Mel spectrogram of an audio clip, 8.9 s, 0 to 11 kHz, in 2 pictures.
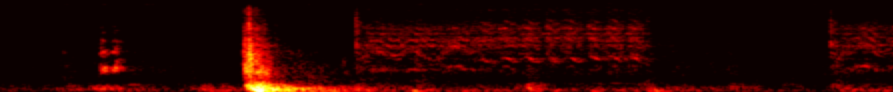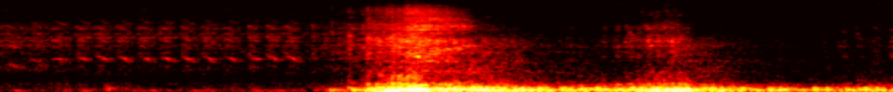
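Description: A flooded 1979 Dodge D200 truck engine cranks in short bursts with a sharp mechanical onset, then settles into a louder, rougher rumbling attempt near the end, heard close and without talk.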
